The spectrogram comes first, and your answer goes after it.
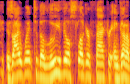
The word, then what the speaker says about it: Louisville: i'm a louisville guy louisville right that's how you pronounce it louisville not louisville um hey the louisville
